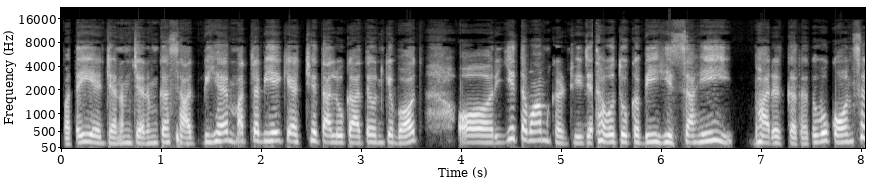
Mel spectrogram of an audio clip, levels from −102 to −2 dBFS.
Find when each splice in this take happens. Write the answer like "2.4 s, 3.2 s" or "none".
5.3 s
